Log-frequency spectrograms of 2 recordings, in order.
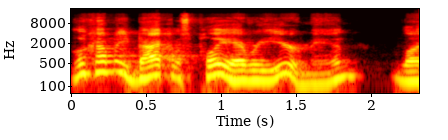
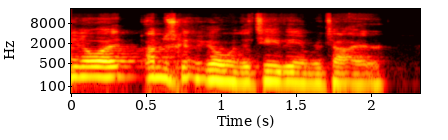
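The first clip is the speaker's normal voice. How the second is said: ordinary talk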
